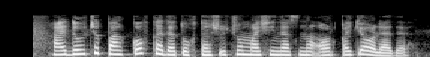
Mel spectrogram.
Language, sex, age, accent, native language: Uzbek, female, 19-29, Farg'ona, Uzbek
